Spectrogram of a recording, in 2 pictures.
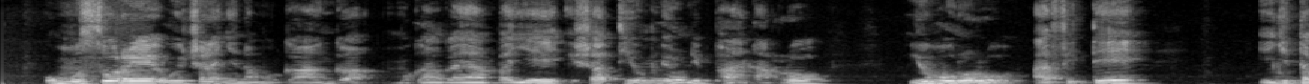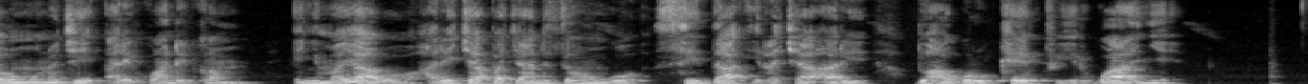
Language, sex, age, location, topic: Kinyarwanda, male, 25-35, Huye, health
